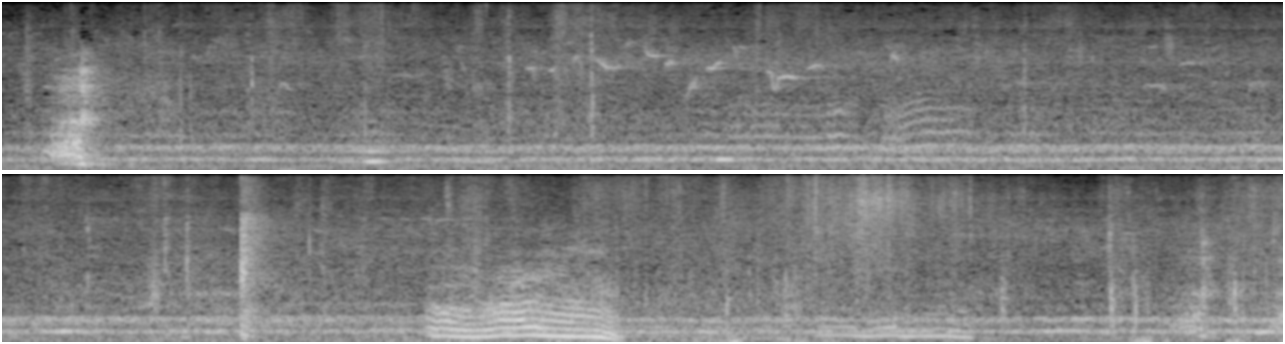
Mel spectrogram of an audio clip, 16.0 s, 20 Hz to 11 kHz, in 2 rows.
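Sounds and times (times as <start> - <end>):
bees buzzing: 0.0 - 16.0.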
